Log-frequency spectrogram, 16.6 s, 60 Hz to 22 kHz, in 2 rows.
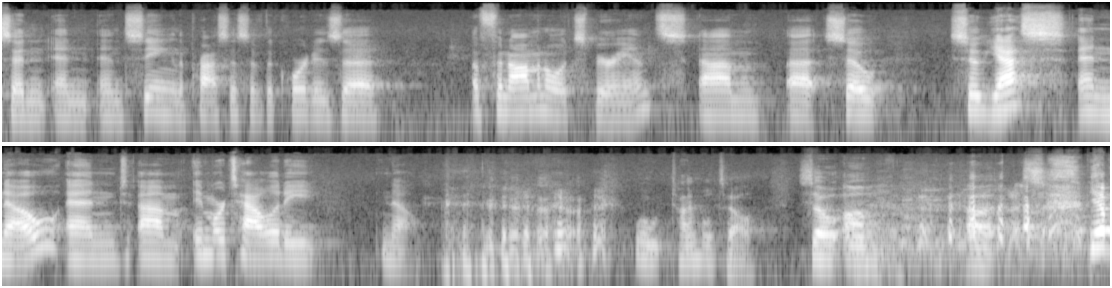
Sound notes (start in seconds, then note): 11.6 all laughing; 14.9 audience laughing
